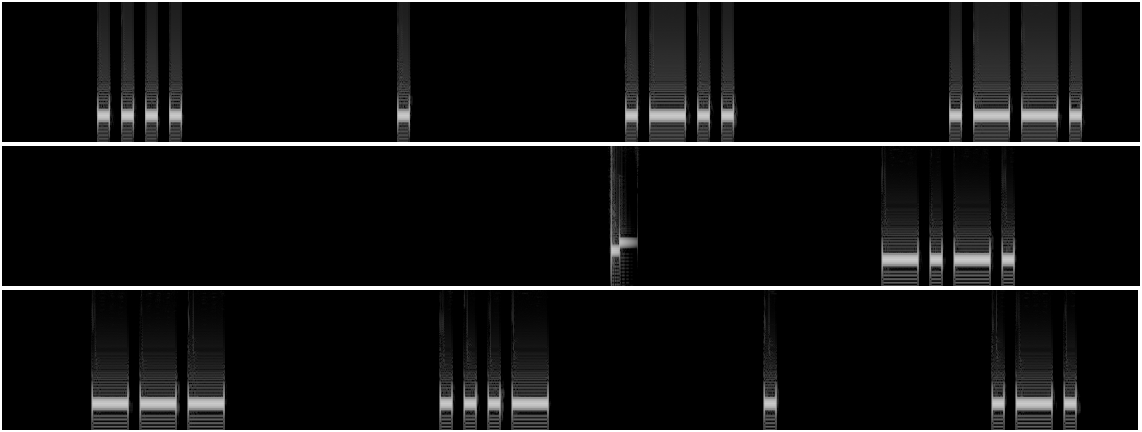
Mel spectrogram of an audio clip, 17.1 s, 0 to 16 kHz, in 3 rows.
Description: Morse code, heard as a keyed tone, about 20 wpm, spaced as for 7 wpm, 700 Hz. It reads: HELP COVER
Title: 6x Character Spacing - Top 500 Words - 20wpm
